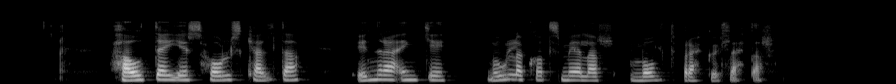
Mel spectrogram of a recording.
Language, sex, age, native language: Icelandic, female, 20-29, Icelandic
